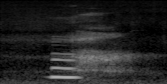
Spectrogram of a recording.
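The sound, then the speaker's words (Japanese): A person's yawn: a single loud voiced onset that trails off into a fading, breathy exhale, alone in a quiet background. “あ、ごめん。あくび出ちゃった。”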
